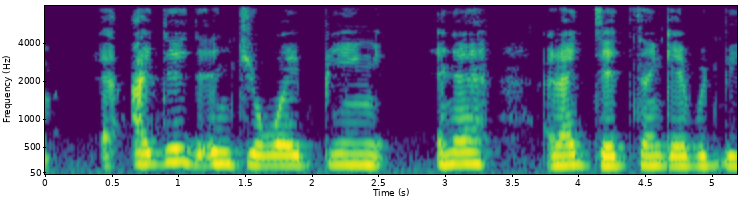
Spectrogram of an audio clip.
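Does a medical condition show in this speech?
Yes: cerebral palsy, quadriplegic.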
